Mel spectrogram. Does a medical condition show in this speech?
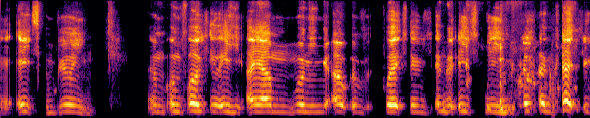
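Yes: cerebral palsy, spastic and dyskinetic.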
